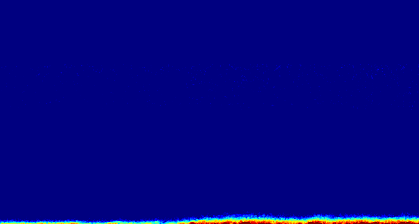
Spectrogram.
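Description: Deep rumble of distant thunder that starts about two seconds in and carries on, over a faint low hum.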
